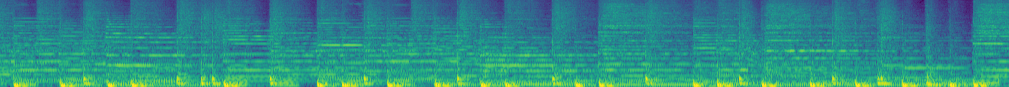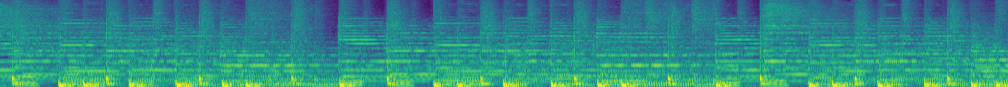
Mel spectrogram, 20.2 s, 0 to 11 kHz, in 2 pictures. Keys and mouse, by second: 1.1 ctrl+j, 6.5 ctrl+j, 7.3 shift+click, 10.2 ctrl+j, 10.9 shift+click, 13.5 ctrl+j, 15.4 shift+click, 20.0 shift+click.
